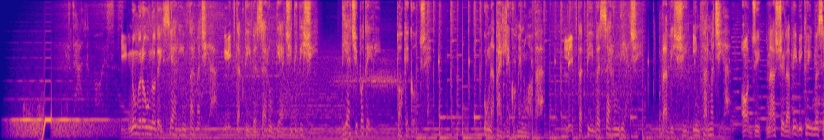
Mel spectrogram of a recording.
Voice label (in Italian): Italian voices, Beauty Health Care, male voices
